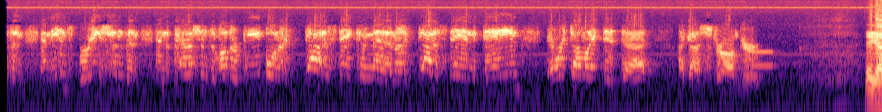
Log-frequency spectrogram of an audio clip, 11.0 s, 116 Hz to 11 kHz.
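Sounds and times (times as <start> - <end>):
tinny voice over telephone: 0.1 - 9.7.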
